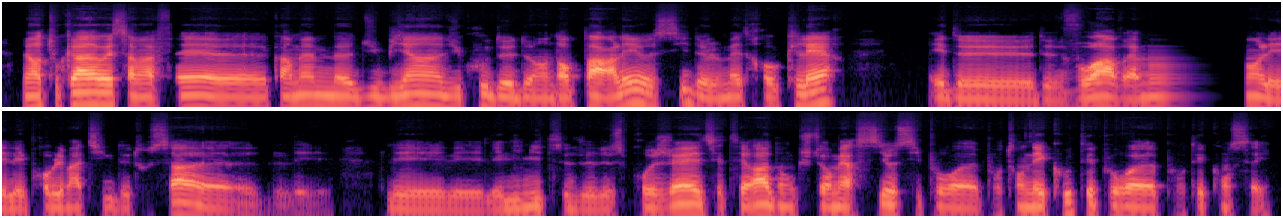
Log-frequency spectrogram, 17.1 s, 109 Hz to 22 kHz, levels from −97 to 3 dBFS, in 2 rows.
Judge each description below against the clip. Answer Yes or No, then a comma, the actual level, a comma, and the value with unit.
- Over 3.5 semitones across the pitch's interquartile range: No, average, 2.8 semitones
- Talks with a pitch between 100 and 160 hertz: No, very low, 90 Hz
